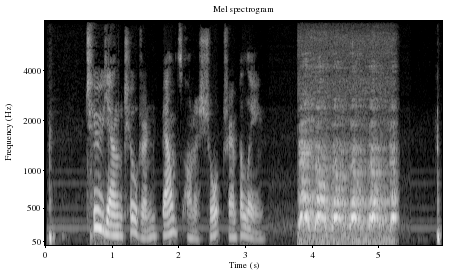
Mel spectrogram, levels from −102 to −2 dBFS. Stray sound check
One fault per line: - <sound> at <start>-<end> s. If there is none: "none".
- bark at 3.8-5.3 s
